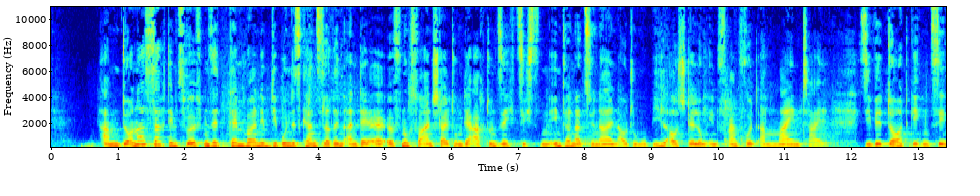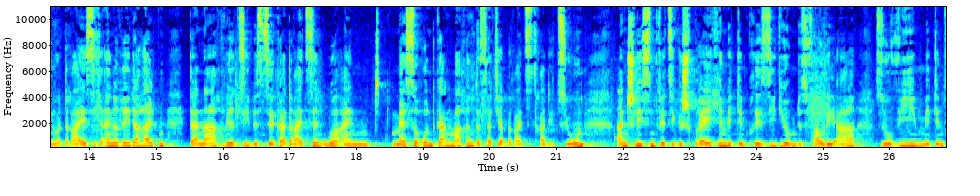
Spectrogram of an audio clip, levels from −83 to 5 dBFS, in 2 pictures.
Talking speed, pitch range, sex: 125 wpm, 175-215 Hz, female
